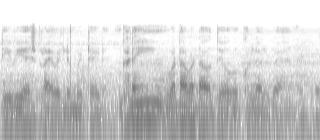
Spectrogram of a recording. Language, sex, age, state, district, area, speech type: Sindhi, male, 18-30, Delhi, South Delhi, urban, spontaneous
